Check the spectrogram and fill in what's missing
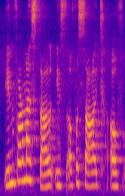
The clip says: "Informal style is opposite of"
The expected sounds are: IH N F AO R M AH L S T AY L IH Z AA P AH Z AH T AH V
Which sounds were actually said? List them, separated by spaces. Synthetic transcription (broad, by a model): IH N F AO R M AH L S T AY L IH S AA F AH S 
